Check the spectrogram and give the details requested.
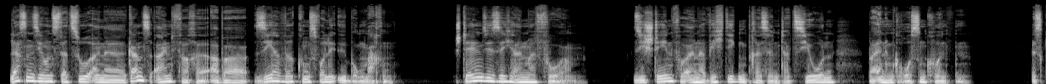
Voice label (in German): elearning ruhig entspannt erklaerend uebung; break your limits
